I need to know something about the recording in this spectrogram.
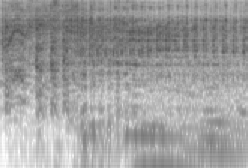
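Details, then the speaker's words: Hyundai Accent after repair with PCV valve and cam sensor refitted: quick crank and catch, then even steady idle; earlier misfire and knocking gone. "Um-start na itong makina. Nawala na yung palya pati yung knocking wala na rin."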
